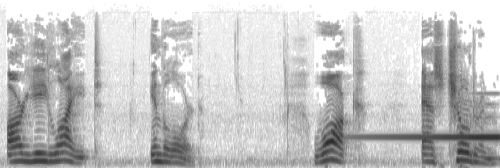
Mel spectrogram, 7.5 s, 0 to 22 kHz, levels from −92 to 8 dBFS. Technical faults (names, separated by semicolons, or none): loudspeaker feedback squeal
